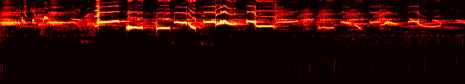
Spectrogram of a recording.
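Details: Lure recording of an oriental magpie-robin for domestic magpie-robins: a run of roughly eight loud, pure whistled notes, followed by softer, fading warbles over background noise.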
